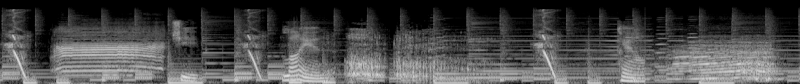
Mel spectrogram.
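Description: Children's cartoon background music with animal sound effects laid over it: a long bleat near the start, a rough lion's roar about halfway, and further animal calls later on. A quick falling whistle-like tone recurs between the calls, about four times.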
